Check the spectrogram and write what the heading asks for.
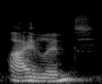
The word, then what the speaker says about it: island: And the last exception is that sometimes S is silent after the letter I. For example, the following words: debris, aisle, aisle again with a different spelling and meaning, island, Illinois.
